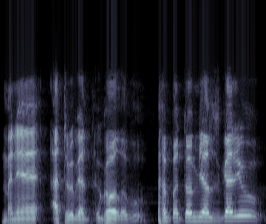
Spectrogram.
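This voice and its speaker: A man's voice: on the high side, unhurried, clean tone, highs cut off, pitched above the performer's own voice, lightly acted. A man voicing a self-pitying young vampire girl who whines and wails. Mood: whining. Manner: whining, wailing.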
